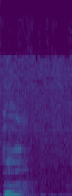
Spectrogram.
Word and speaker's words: ye: 'Cause it's not like you don't actually pronounce it what ye, it's pronounced the.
